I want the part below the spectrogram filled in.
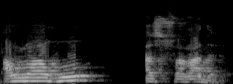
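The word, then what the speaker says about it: اللَّهُ الصَّمَدُ: আস সামাদ উচ্চারণ বাংলায় আল্লাহু আস সামাদ মিলিয়ে পড়লে হবে যেটি একটু আগে বললাম তখন হবে আল্লাহুস সামাদ আল্লাহুস সামাদ আল্লাহুস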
